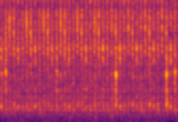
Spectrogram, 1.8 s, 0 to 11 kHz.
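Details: Mercedes-Benz W124 200D diesel at idle: light rapid ticking knock with a quick even beat over the idle, stopping when accelerated; source unknown.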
